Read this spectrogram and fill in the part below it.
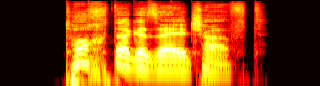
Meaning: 1. subsidiary (company) 2. affiliate
- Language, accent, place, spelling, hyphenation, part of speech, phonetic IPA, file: German, Germany, Berlin, Tochtergesellschaft, Toch‧ter‧ge‧sell‧schaft, noun, [ˈtɔxtɐɡəˌzɛlʃaft], De-Tochtergesellschaft.ogg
